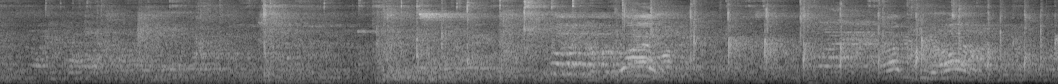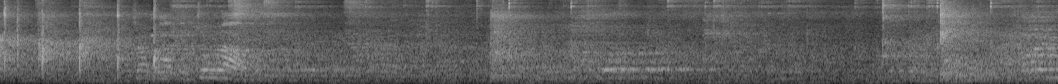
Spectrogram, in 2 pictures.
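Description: A table tennis ball clicks back and forth across a table and paddles.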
